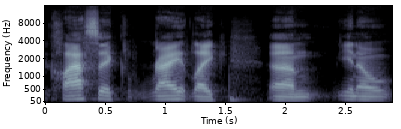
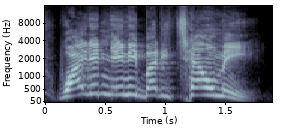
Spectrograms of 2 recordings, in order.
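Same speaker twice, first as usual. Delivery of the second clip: much higher, much louder desperate yelling; panicked screaming; 11 semitones higher, 14 dB louder than usual. Retold or imitated. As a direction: scream it out in blind panic and blame. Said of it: "screaming and yelling".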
